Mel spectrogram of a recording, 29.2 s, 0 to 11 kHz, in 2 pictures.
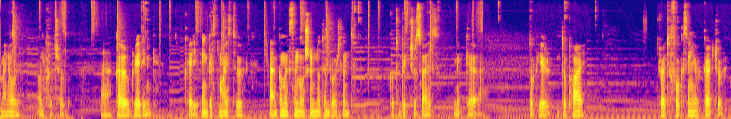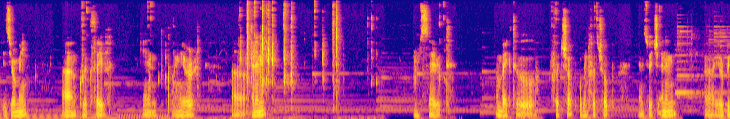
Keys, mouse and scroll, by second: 19.4-20.9 typing, 21.3 Return.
